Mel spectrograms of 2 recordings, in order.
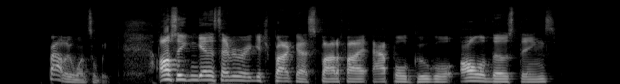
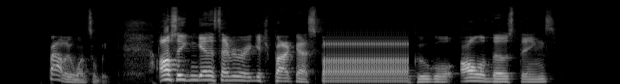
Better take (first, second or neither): first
